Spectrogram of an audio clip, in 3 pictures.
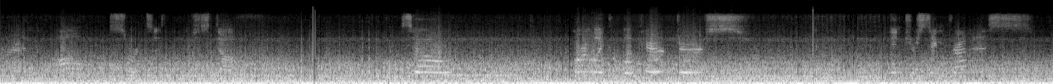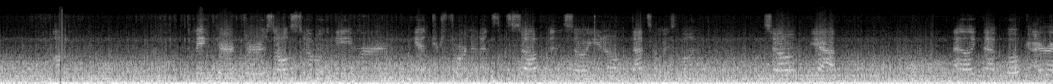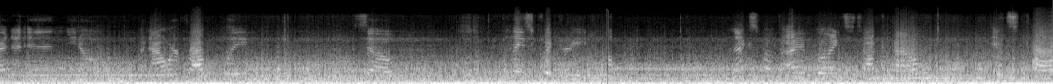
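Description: Loud, steady rumble of a moving car's road and engine noise heard from inside the cabin, with a person's voice talking under it and drowned out.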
